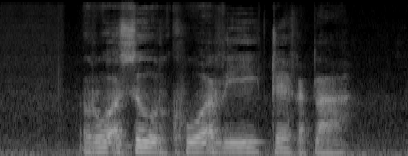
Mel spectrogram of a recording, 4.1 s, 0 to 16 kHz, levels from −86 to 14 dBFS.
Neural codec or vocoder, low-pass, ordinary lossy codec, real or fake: autoencoder, 48 kHz, 128 numbers a frame, DAC-VAE, trained on Japanese speech; 14.4 kHz; AAC, 48 kbps; fake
